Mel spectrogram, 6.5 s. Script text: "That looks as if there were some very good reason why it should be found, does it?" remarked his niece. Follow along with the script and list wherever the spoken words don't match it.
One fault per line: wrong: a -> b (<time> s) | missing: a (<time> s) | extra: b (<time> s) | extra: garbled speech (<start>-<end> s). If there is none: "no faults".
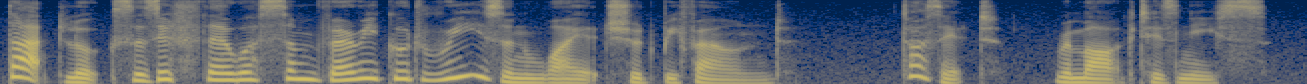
no faults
